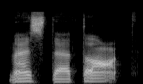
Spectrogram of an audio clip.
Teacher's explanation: Padahal ainnya tidak ada kolkolah. Maka ainnya jangan dipantulkan ya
